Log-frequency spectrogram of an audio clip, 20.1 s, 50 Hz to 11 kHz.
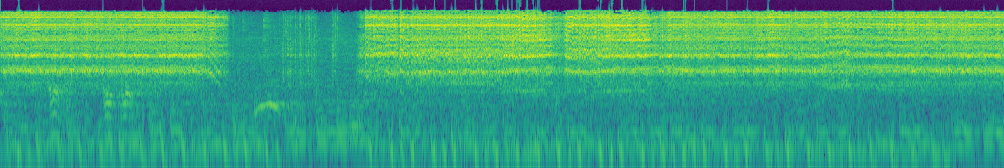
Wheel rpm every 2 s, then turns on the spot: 160, 160, 30, 40, 160, 160, 160, 160, 160, 160.
4-6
